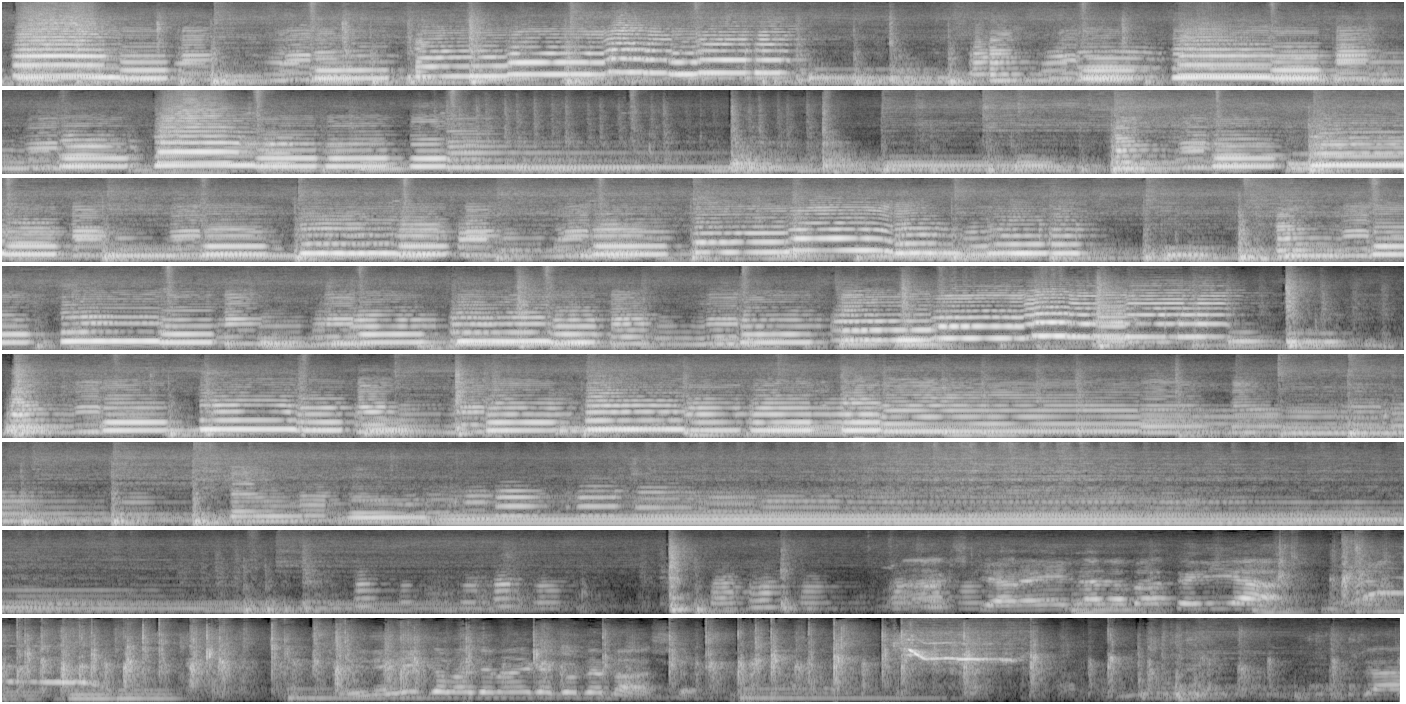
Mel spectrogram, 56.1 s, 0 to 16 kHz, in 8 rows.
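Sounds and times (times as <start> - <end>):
alto saxophone melody: 0.0 - 47.7, 49.0 - 50.9, 52.8 - 54.2
drum kit: 0.0 - 56.0
jazz band accompaniment: 0.0 - 56.0.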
